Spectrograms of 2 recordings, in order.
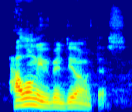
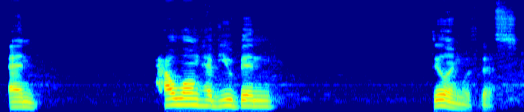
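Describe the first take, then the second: First: The question runs straight through without pausing. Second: The question is broken up with a pause. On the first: It feels blunt and too forceful. The speaker calls it wrong. "if you just kind of say it" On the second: It lowers the listener's guard. The speaker calls it right. "if you say it broken up just a little bit"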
